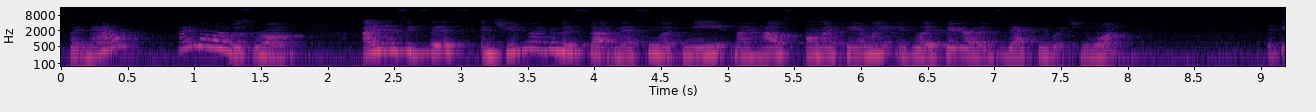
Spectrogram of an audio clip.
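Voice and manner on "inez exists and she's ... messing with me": ordinary delivery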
